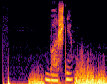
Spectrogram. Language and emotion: Russian, neutral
